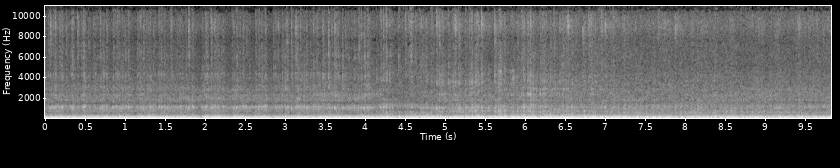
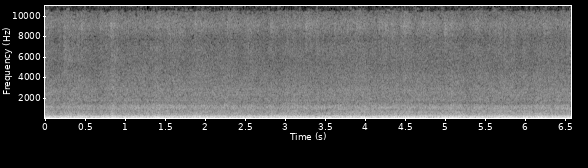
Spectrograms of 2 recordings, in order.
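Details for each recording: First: Box Chevy carburetor intermediate-circuit tuning, warmed up, after a mixture adjustment: steady deep V8 rumble with a lumpy beat; still rich with some unburnt fuel under part throttle, though improved slightly. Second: Box Chevy carburetor after a small idle mixture adjustment: deep, steady V8 idle with an unbroken beat and no hunting; idle AFR is back where the owner wants it.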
